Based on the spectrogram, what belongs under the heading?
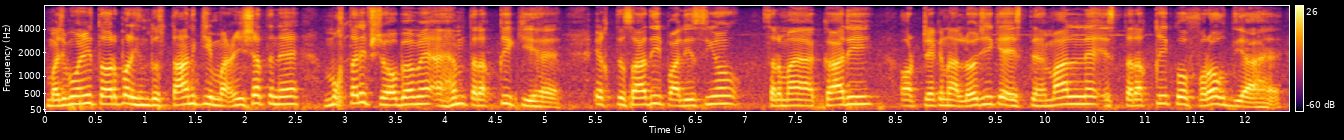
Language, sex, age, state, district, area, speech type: Urdu, male, 18-30, Uttar Pradesh, Saharanpur, urban, spontaneous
